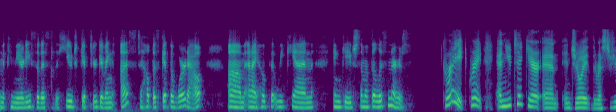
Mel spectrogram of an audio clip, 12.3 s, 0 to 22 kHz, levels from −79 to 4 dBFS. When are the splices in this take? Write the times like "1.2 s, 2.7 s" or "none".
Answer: none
